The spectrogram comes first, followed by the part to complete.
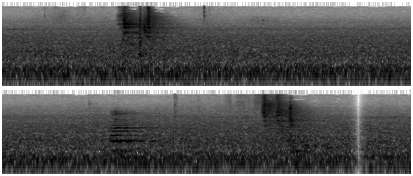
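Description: A voice gives short pitched calls about five seconds apart, and each call is followed about a second and a half later by a brief noisy swish as the taekwondo students move together in their uniforms. A steady low hum lies under it all.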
